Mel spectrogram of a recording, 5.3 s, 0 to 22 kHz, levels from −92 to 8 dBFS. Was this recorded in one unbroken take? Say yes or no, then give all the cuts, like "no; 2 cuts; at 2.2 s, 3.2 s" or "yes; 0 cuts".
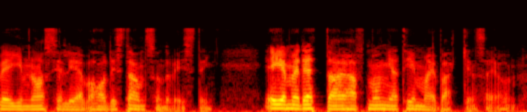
yes; 0 cuts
